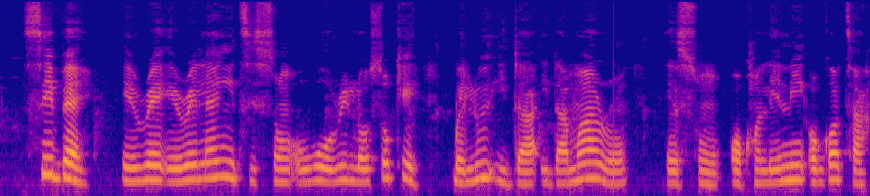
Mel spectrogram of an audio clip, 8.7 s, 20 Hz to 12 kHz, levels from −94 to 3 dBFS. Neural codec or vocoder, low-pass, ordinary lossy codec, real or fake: none; none; none; real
